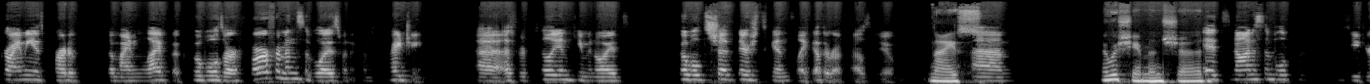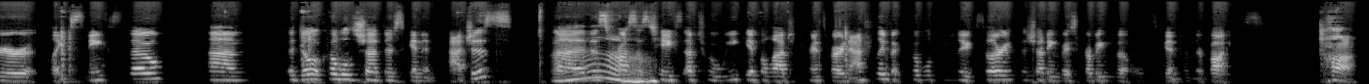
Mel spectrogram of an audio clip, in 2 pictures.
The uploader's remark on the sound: Editor's Note: The audio is better but still not 100%. Please have patience with us as we learn this entirely new system.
